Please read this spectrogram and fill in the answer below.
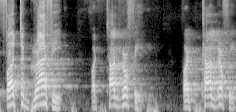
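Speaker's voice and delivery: Photography slow, weight on టా; teacher drills photography hitting టా; stress on second syllable. Shown as a demonstration. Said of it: "టా మీద stress వస్తున్నది". (టా మీద ఒత్తిడితో నెమ్మదిగా ఫోటోగ్రఫీ)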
